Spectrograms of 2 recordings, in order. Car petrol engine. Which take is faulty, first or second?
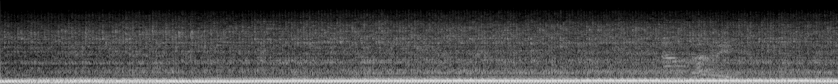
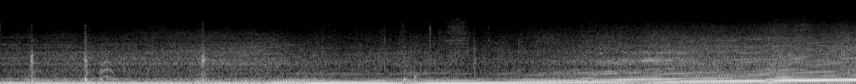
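first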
